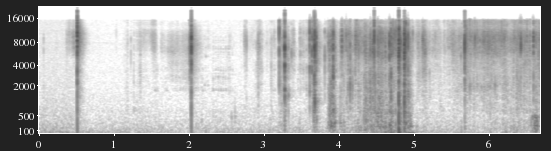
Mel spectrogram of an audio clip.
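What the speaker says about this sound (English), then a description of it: "Let's go ahead and make a little cut here," Plastic wrap being cut and peeled off an iPhone 6s Plus box: a few sharp snips, then a dense burst of close crinkling and tearing plastic.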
